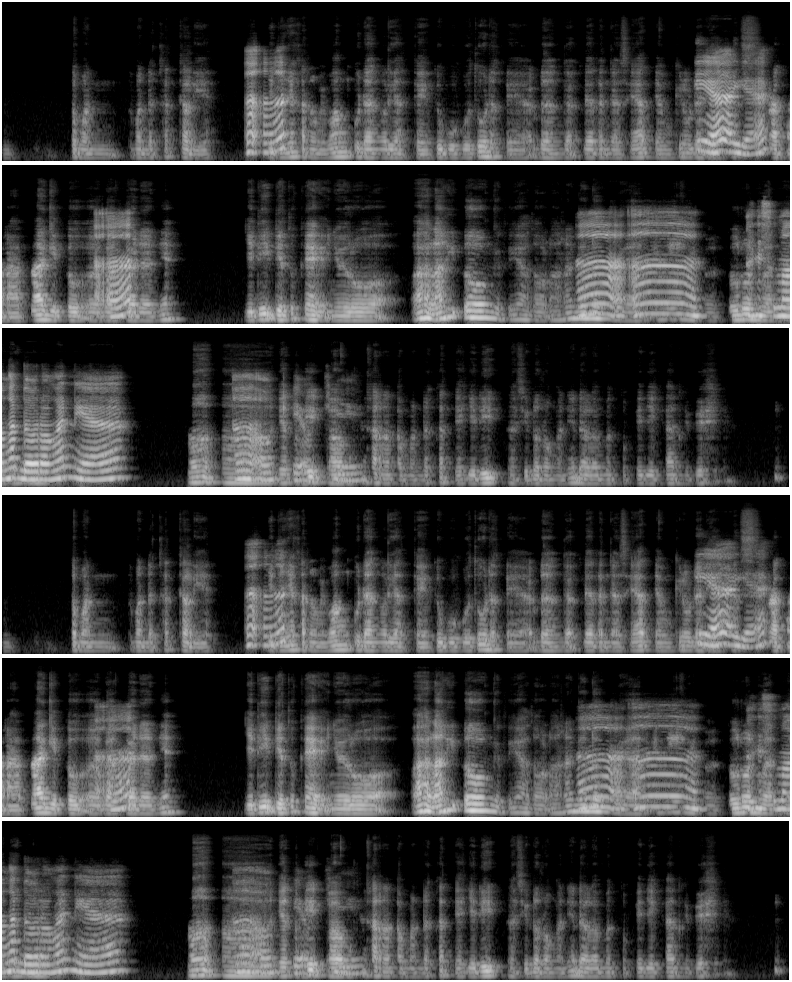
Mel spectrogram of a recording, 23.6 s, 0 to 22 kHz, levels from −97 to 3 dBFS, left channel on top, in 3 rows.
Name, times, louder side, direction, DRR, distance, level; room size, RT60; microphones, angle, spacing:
voice 1, 0.7-1.5 1.8-2.1 2.6-7.2 7.7-9.6 10.3-16.2 17.6-20.0 20.3-22.9, right 2 dB, 30° right, 1.0 m, -29 dB
voice 2, 2.4-2.8 6.9-7.7 8.9-9.2 13.6-14.9 15.3-17.0 18.1-19.3, left 3 dB, 50° left, 0.6 m, -24 dB
5.4 x 2.0 x 4.6 m
head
